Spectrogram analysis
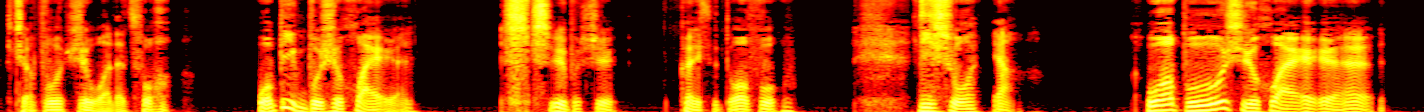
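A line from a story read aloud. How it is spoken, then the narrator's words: Self-pitying lament. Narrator (Chinese): 曼西沃自怨自叹地说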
